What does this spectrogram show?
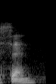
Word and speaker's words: Seine: The Seine.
